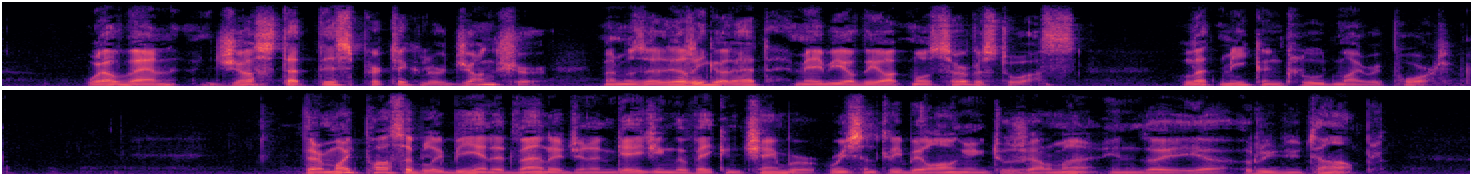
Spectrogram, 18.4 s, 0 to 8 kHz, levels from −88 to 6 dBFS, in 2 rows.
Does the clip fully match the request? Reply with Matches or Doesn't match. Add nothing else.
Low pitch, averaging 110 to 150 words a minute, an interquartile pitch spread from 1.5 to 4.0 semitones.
Doesn't match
